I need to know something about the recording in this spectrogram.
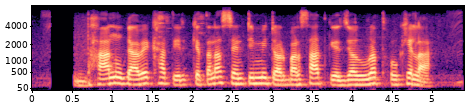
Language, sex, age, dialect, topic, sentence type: Bhojpuri, male, 60-100, Northern, agriculture, question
